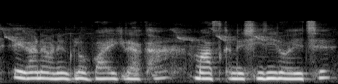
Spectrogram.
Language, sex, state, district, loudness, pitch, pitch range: Bengali, female, West Bengal, Cooch Behar, -13 LUFS, 270 Hz, 260-280 Hz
